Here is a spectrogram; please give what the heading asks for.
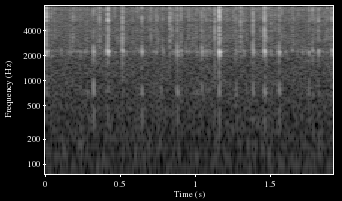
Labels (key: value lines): label: ambient
recorder: HydroMoth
